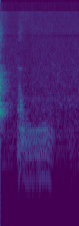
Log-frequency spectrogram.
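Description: A dog gives a low, rumbling growl lasting about a second, close and fairly quiet, after a brief whimpering note at the start.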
